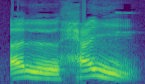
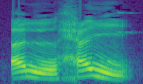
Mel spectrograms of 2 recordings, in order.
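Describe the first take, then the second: Both takes have the same delivery.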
